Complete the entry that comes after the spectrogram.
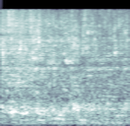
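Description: Water pours steadily over chopped carrots in a cooking pot for beans, a continuous close rushing splash with no breaks and no voices.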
